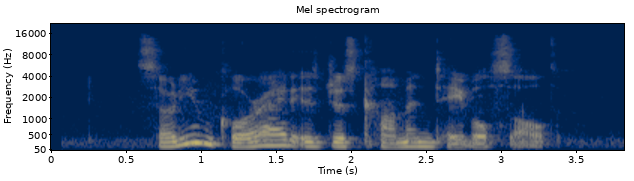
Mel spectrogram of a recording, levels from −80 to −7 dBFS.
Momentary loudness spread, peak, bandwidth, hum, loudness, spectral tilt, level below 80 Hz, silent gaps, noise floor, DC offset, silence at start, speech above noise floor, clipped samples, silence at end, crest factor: 9 LU; -20 dBFS; 16 kHz; none; -36 LUFS; -6 dB/octave; -82 dBFS; none; -63 dBFS; under 0.1%; 0.6 s; 28 dB; under 0.1%; 0.45 s; 16 dB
